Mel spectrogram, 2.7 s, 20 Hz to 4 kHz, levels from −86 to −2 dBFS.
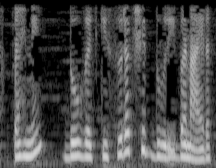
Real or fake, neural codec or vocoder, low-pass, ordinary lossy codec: real; none; 3.6 kHz; none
